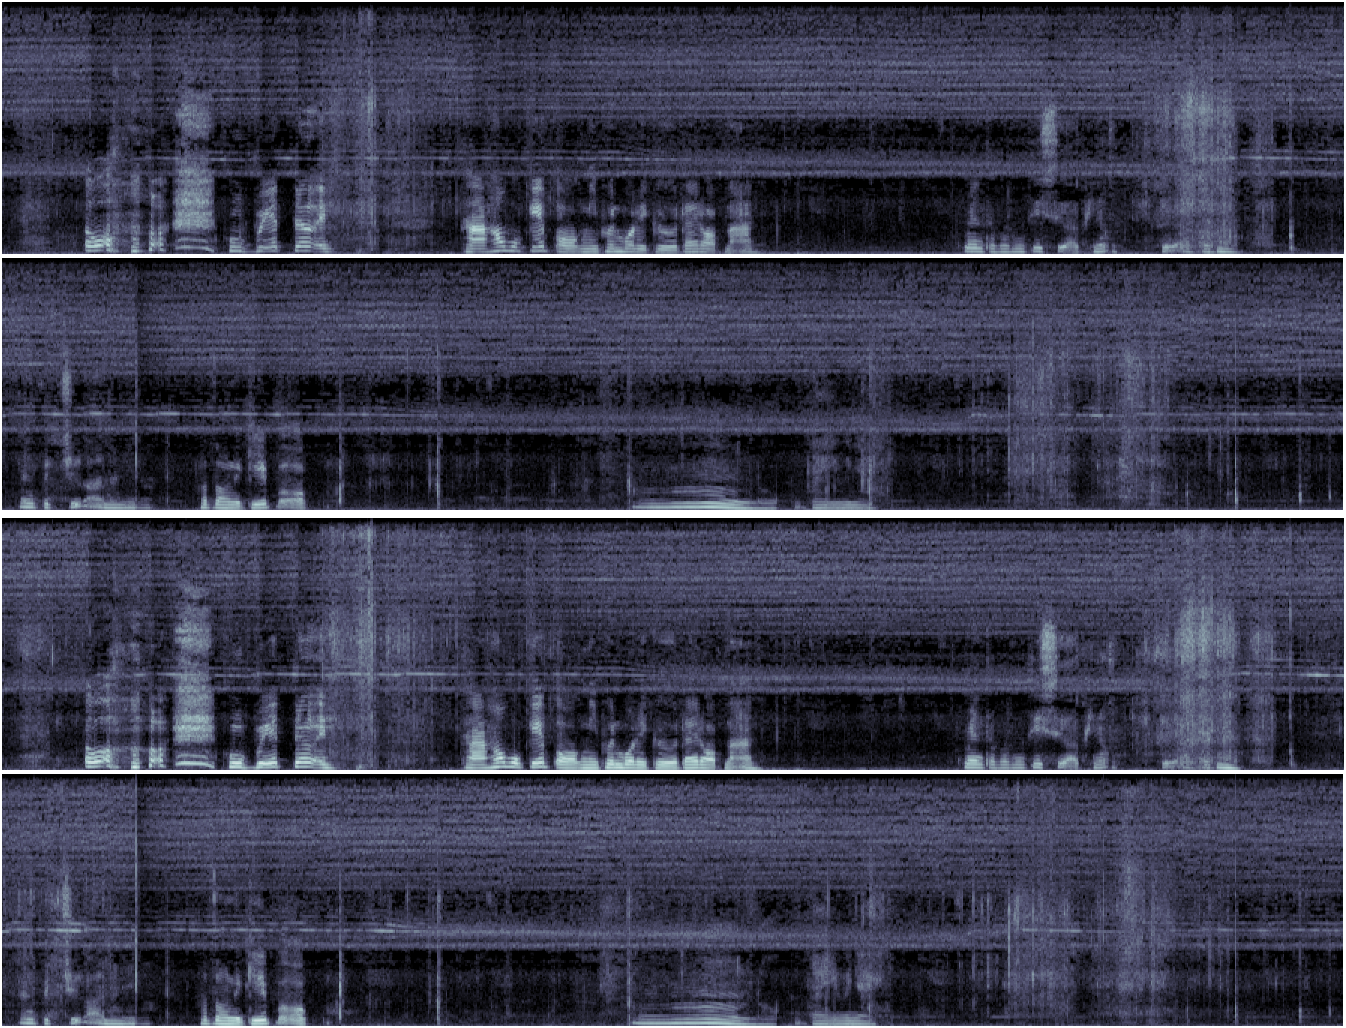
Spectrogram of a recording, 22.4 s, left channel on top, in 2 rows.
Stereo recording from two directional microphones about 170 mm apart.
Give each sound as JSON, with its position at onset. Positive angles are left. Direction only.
{"t": 0.7, "sound": "speech", "side_deg": -25}
{"t": 3.8, "sound": "speech", "side_deg": -40}
{"t": 8.0, "sound": "speech", "side_deg": 0}
{"t": 9.6, "sound": "speech", "side_deg": -30}
{"t": 11.3, "sound": "speech", "side_deg": 0}
{"t": 12.8, "sound": "speech", "side_deg": -25}
{"t": 16.4, "sound": "humming", "side_deg": 0}
{"t": 17.9, "sound": "speech", "side_deg": 0}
